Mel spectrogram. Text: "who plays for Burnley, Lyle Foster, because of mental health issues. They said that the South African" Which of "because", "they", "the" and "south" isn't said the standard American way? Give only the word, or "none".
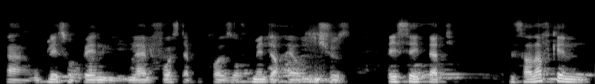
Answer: none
